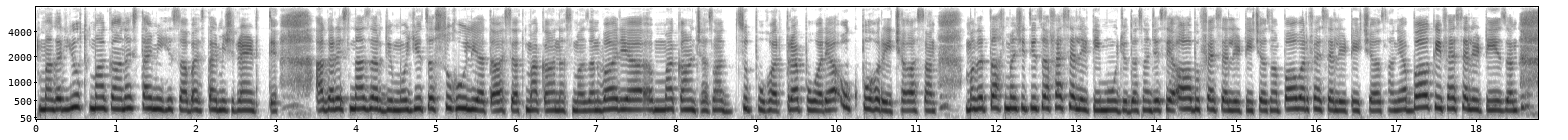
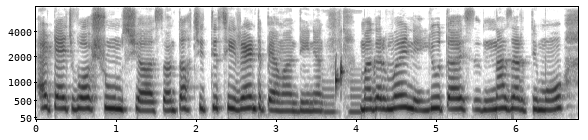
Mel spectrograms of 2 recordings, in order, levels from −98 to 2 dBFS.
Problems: background sounds at intervals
